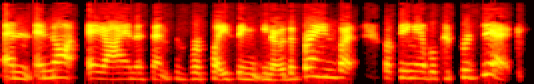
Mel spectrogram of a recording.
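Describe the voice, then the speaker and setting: A woman researcher explaining her work as a radio interview guest, in halting phrases. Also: fairly high pitch, breathy edge, dull audio.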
